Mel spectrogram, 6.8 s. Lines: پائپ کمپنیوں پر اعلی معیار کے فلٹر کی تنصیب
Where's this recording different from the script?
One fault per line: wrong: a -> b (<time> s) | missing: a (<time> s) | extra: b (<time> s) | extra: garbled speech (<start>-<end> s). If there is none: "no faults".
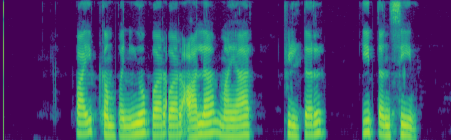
extra: پر (2.5 s)
missing: کے (3.7 s)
